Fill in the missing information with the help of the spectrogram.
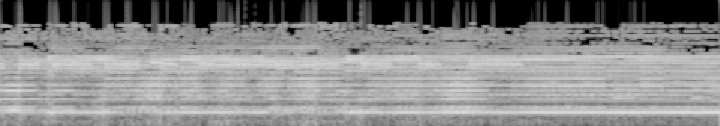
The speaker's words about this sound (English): If you know that you've been translated, and you really know that you've been translated, come on and honk your horn.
